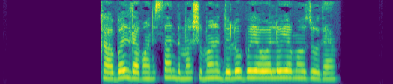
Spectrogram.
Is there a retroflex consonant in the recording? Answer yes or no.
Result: no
